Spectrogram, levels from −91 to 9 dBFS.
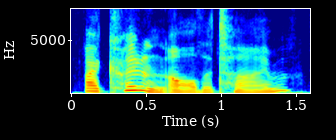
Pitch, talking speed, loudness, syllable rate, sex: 235 Hz, 150 wpm, -18 LUFS, 3.8 syllables/s, female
